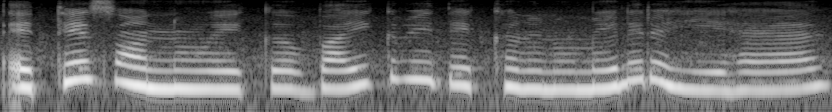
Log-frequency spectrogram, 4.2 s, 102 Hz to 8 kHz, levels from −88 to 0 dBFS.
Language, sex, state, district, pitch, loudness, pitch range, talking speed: Punjabi, female, Punjab, Kapurthala, 265 Hz, -16 LUFS, 250-300 Hz, 145 wpm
